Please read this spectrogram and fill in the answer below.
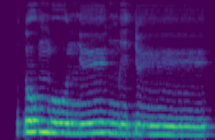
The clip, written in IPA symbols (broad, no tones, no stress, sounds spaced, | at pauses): ɗ o ŋ͡m uː n yː ŋ͡m i ɗ yː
